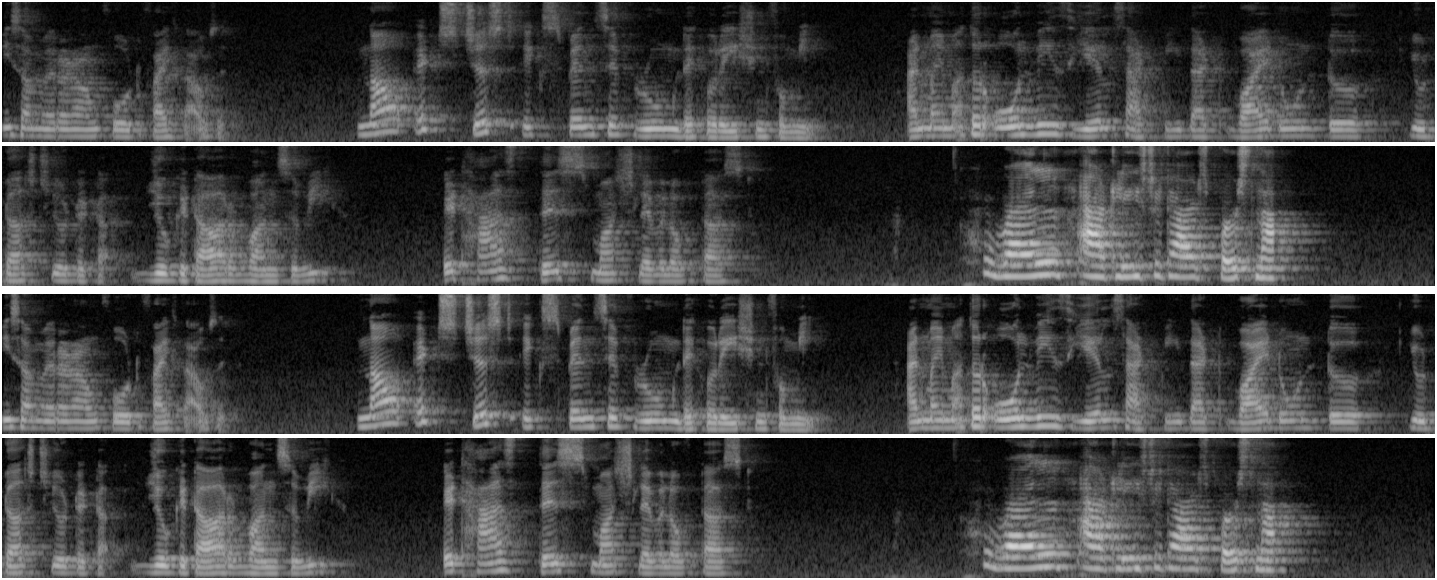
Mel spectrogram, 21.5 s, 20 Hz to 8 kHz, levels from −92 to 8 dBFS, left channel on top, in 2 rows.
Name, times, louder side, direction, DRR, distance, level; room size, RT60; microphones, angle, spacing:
voice 1, 0.0-1.7 2.7-6.1 6.8-10.2 10.6-13.2 14.1-16.3, right 3 dB, 45° right, 8 dB, 0.7 m, -29 dB
voice 2, 18.0-20.3, left 1 dB, 35° left, 6 dB, 1.1 m, -20 dB
14.5 x 13.0 x 3.8 m, 0.70 s
head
